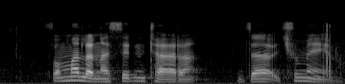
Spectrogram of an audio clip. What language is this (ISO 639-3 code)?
ven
